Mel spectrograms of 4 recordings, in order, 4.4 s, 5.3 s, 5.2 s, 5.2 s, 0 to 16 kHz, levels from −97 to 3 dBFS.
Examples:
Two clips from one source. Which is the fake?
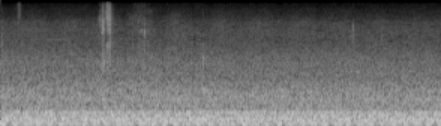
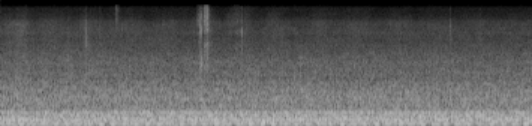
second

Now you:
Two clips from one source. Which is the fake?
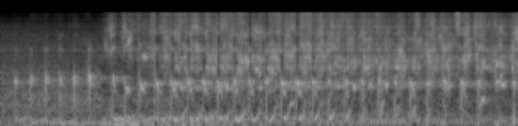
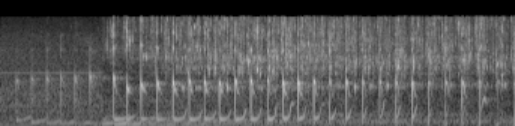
first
